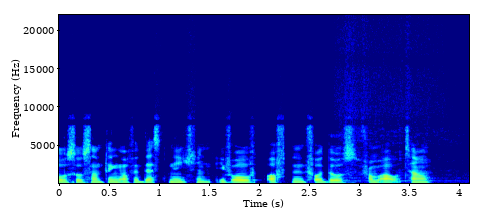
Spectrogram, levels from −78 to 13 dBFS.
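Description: Noise suppressor artifacts run through the whole speech clip. The suppressor pulls steady background down by about 15 dB in pauses and lets it back up under the speech, so the leftover noise breathes. A simple gate would instead switch cleanly between open and shut.

The room noise grows by about 10 dB at around two and a half seconds, ending up about 19 dB below the speech. From 2.97 to 3.10 s comes speech cut by the noise suppressor: roughly a tenth of a second of speech dips by up to about 8 dB, as though treated as noise, and sounds swallowed into the background. This partial fade differs from a dropout, which would leave complete silence.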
